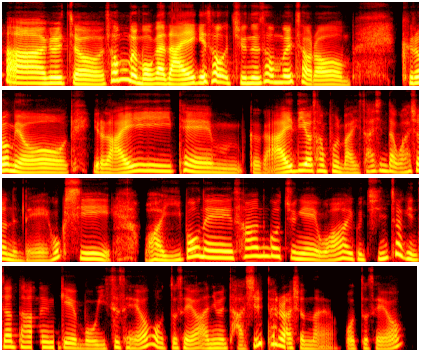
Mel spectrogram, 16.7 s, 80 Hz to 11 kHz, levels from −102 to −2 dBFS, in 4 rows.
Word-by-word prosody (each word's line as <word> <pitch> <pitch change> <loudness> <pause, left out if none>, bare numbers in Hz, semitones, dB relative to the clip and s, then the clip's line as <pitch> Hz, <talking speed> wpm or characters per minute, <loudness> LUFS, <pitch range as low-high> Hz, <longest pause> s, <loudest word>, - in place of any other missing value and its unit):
아 210 -1 +7
그렇죠. 180 -6 +5
선물 310 - +6
뭔가 185 0 +7
나에게 185 +5 +7
서 250 -4 +5
주는 205 0 +3
선물처럼. 175 - +1 0.5
그러면 165 -9 +1 0.2
이런 155 - -6
아이템 190 - -3
그러니까 150 +3 -10
아이디어 220 +6 +2
상품을 215 -3 -7
많이 145 -3 -9
사신다고 205 0 -8
하셨는데 165 -7 -8
혹시 215 - -4 0.3
와 195 - -5
이번에 255 - -1
산 315 +6 -5
것 320 -2 -5
중에 215 -6 -4
'와 175 +8 -5
이건 210 -3 -6
진짜 245 - -4
괜찮다.' 215 - -5
하는 205 -1 -6
게 185 -3 -5
뭐 150 -2 -10
있으세요? 180 +4 -9
어떠세요? 175 -5 -8
아니면 165 +1 -7
다 145 - -14
실패를 320 - -4
하셨나요 160 -3 -10
어떠세요? 150 - -11
200 Hz, 330 characters per minute, -22 LUFS, 165-225 Hz, 0.5 s, 아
